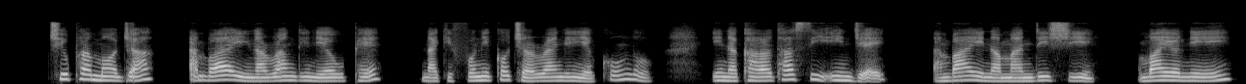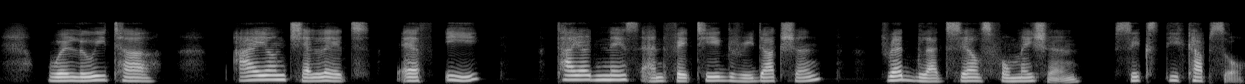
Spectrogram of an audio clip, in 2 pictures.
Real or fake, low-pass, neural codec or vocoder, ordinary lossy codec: fake; 7.2 kHz; codec, 16 kHz in and 24 kHz out, 0.4 kbps, LongCat-Audio-Codec, two codebook decoder; AAC, 48 kbps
